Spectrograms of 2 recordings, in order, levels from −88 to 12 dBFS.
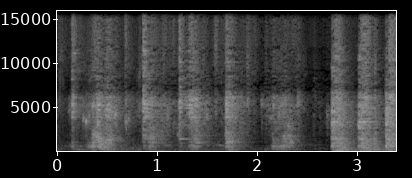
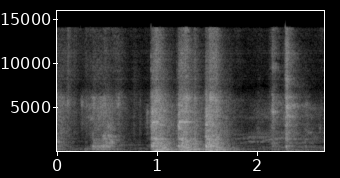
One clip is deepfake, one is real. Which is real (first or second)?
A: first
